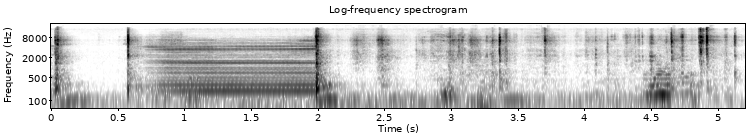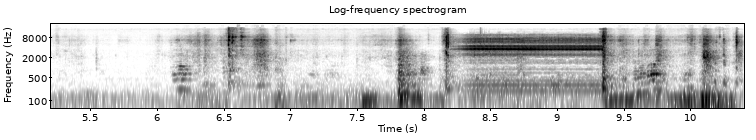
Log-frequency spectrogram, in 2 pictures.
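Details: Contactor making two loud, steady buzzing hums about a second and a half each; abnormal sound from dirty contacts, needing cleaning.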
